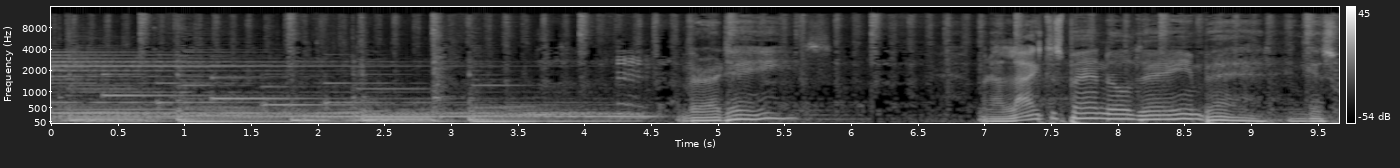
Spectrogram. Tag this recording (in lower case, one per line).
music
